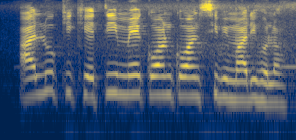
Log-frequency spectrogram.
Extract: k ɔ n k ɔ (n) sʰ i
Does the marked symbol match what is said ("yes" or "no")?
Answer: yes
